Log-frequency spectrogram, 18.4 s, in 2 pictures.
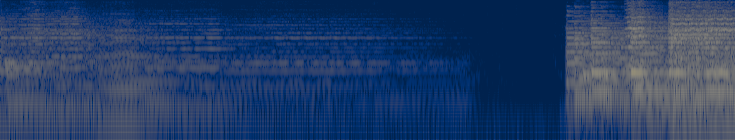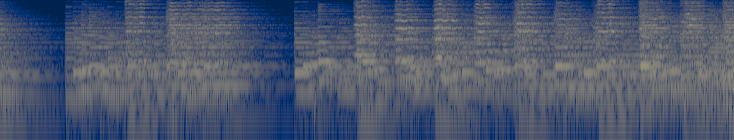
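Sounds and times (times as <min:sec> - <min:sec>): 
quintet playing: 0:07.1 - 0:18.3.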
